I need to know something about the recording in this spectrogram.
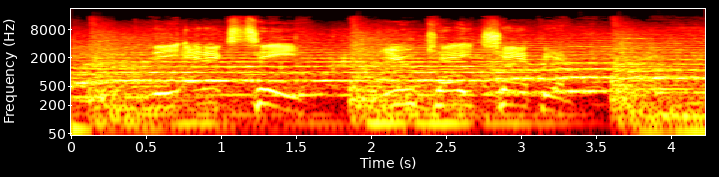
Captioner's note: crowd cheers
